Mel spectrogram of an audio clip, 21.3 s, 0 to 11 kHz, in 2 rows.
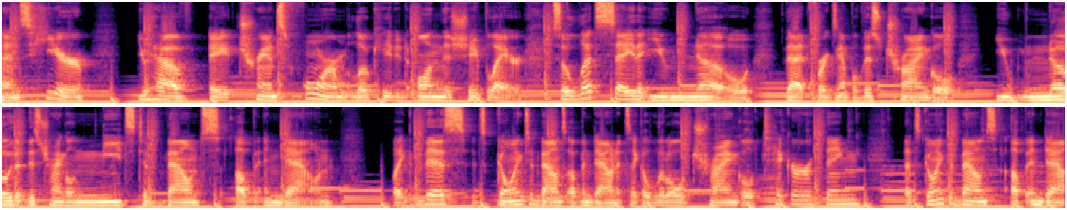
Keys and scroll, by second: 20.4 ctrl+c, 20.7 ctrl+v.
